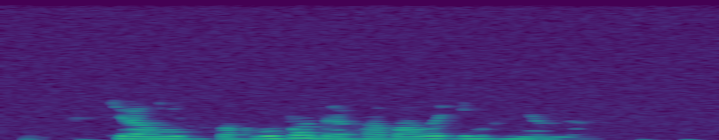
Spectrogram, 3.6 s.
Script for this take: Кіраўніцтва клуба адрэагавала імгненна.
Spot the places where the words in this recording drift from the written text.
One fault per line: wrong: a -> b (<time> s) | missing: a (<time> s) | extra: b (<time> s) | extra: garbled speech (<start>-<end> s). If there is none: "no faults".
no faults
